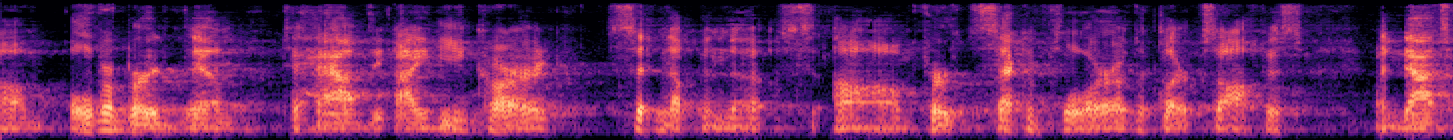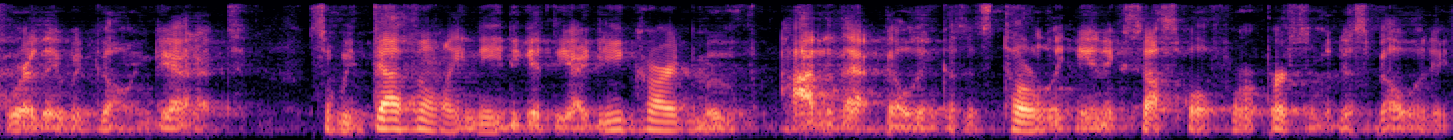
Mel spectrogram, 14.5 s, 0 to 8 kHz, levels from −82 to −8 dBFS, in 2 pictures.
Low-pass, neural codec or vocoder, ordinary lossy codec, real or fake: 7.2 kHz; vocoder, 22.05 kHz, 80 mel bands, HiFi-GAN; AAC, 48 kbps; fake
